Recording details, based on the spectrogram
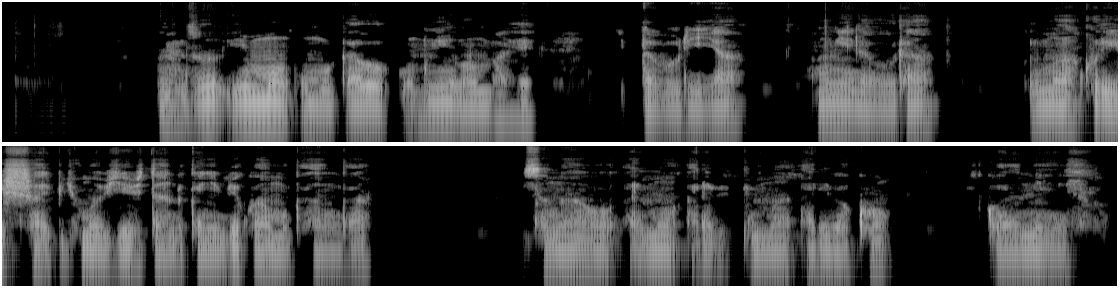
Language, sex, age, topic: Kinyarwanda, male, 18-24, health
